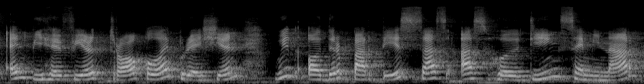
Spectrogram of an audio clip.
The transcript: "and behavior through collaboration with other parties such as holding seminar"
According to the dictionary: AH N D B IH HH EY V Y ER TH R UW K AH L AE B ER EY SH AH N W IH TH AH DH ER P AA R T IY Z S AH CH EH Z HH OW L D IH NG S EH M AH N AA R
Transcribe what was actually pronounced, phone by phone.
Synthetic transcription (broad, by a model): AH N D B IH HH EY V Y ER T R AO K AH L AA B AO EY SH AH N W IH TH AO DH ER P AA R T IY S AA S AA S HH OW L D IH NG S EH M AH N AA R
